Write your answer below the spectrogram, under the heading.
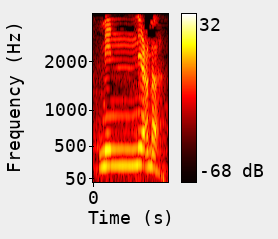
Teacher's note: الغنة التي تسمعها غنة نون نعمة، ليست غنة نون من · Term: إدغاما كاملا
